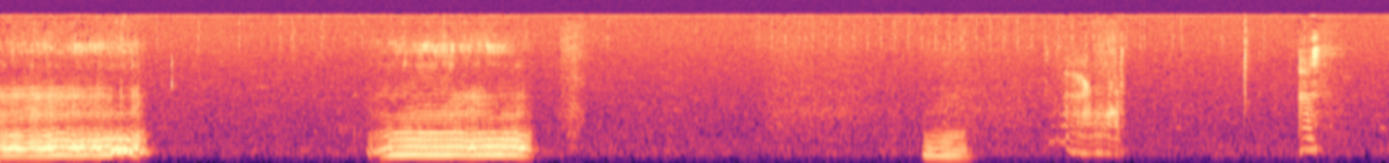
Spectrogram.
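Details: Snoring in a sleeping cat: soft, buzzy, tonal snores about one every few seconds with irregular spacing.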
